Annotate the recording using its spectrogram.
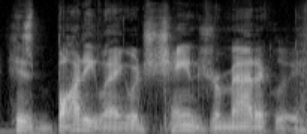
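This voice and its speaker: Man from Washington State, lowish voice, blunt and sardonic podcast co-host. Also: moderate pace, pushed and bright. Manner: blunt, profane, dry humor. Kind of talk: casual podcast chat.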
